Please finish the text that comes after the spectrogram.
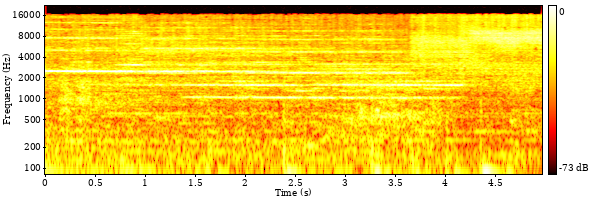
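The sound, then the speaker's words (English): A train's wheels screech in shrill, sustained squealing tones over a heavy, steady rumble, loud, before the squeal cuts off near the end as it grinds to a sudden halt. “Dreams of vagrant Parises and boysenberry pies cooling on the great windowsill in the sky are suddenly dispelled when the train screeches, as trains do, to a sudden halt.”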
